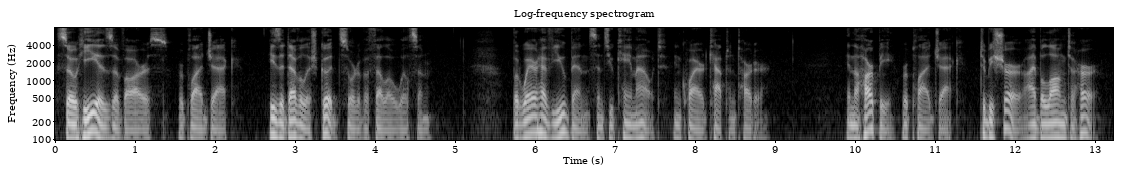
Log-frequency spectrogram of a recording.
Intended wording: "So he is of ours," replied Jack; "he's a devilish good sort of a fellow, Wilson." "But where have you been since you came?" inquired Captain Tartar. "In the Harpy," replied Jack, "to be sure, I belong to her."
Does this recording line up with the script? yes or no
no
